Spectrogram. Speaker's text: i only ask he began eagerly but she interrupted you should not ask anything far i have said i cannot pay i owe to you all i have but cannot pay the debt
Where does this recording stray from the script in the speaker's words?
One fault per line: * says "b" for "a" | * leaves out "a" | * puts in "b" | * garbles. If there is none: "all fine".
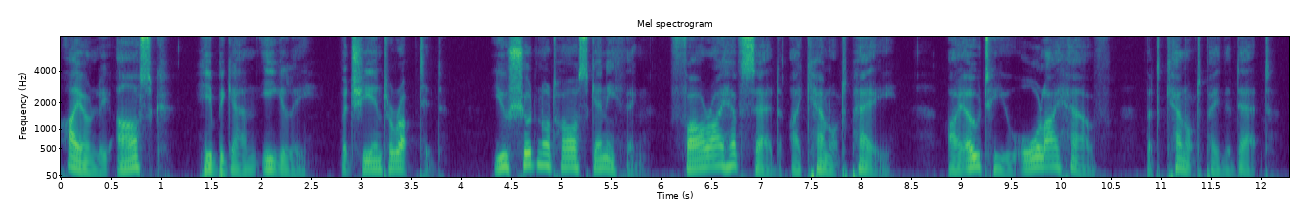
all fine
